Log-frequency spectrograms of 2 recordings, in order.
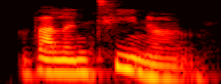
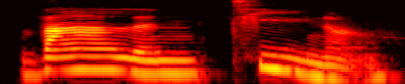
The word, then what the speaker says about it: Valentino: In English we pronounce it 'Valentino'. So the word is made up of four syllables and the third one is stressed. 'Valentino', 'Valentino'.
